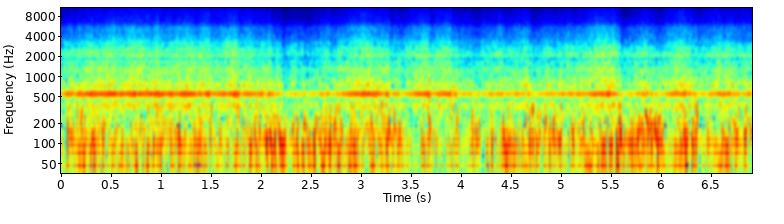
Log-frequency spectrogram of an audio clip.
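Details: Outboard at constant throttle on test run after a blown motor was repaired, new prop of unknown pitch (old 3-blade 17 pitch reached 44 mph); steady unbroken high drone with wind rush; runs excellent, no issues.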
